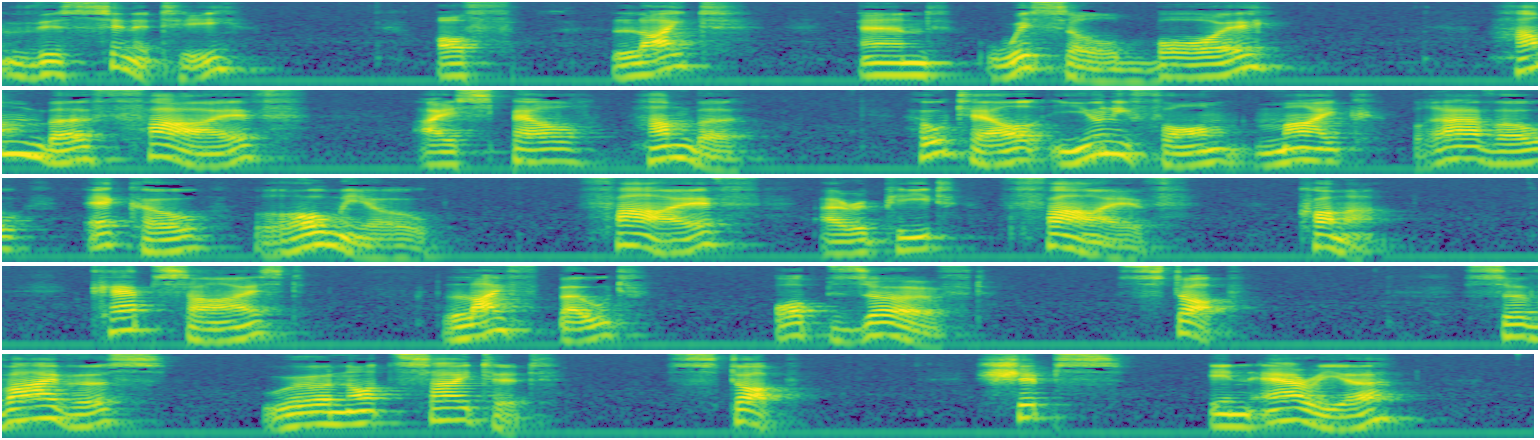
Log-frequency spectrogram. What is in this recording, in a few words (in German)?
Seefunktext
